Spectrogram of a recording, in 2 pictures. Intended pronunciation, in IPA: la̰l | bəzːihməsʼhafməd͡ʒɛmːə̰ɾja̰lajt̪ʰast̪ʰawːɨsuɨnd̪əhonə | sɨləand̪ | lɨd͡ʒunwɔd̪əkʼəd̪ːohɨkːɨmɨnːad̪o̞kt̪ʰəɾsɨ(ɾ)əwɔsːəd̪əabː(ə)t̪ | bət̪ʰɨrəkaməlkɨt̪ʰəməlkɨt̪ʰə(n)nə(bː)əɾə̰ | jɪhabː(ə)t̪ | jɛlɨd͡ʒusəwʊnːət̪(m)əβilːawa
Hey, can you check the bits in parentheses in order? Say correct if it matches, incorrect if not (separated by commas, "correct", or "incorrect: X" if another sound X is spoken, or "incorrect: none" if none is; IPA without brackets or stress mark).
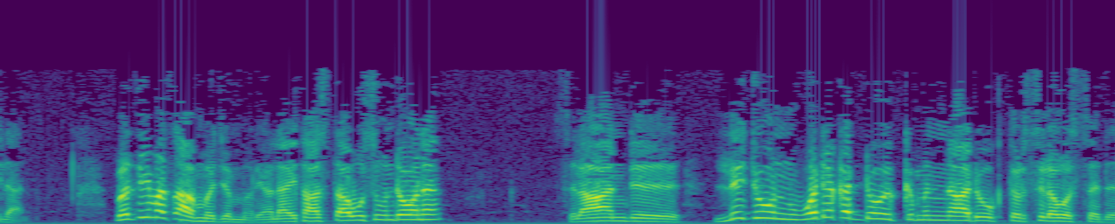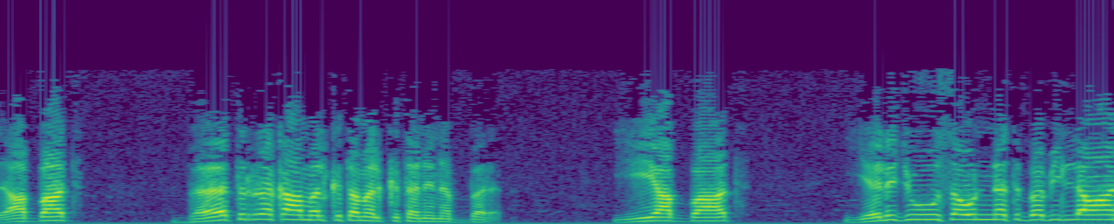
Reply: incorrect: l, incorrect: a, correct, correct, incorrect: a, incorrect: b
